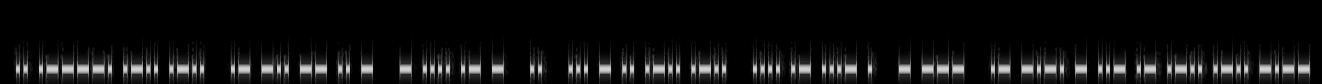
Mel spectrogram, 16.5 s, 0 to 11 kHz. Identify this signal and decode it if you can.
Morse code, heard as a keyed tone, about 25 wpm, 600 Hz. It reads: I'LL ADMIT THAT I STILL HAVE TO ACTUALLY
